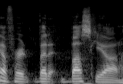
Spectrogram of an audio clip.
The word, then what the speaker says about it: Basquiat: Is that how you pronounce it? Okay. Basquiat.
